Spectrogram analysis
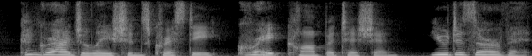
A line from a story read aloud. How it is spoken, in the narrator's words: whispered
